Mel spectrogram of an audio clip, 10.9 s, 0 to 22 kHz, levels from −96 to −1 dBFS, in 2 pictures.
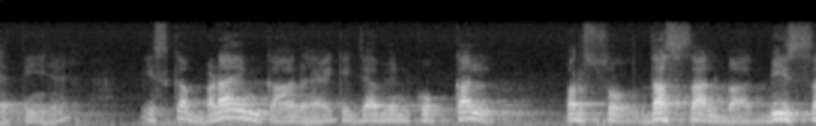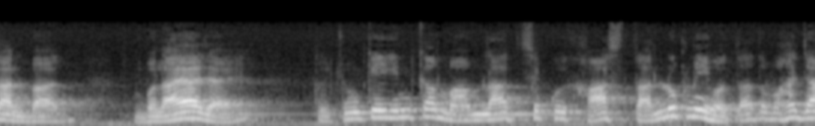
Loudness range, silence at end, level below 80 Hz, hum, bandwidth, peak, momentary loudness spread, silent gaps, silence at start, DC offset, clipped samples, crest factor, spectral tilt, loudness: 4 LU; 0 s; -48 dBFS; none; 11.5 kHz; -2 dBFS; 15 LU; none; 0 s; under 0.1%; under 0.1%; 20 dB; -8 dB/octave; -22 LUFS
